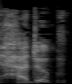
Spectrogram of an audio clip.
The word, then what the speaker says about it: Hadoop: Someone's asking, how do you start using the Hadoop? Am I pronouncing that correct? Hadoop? Yes.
